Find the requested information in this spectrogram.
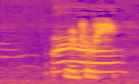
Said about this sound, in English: Oh, speaking of, you just said that and she meowed. You can fuck anything you want, kitty.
